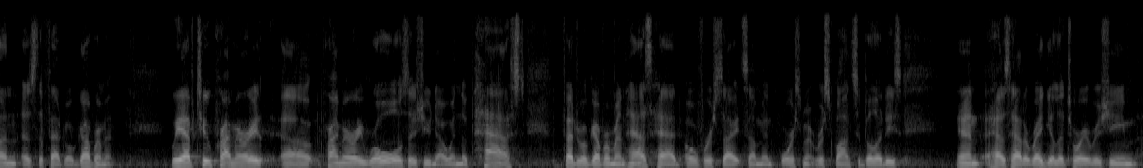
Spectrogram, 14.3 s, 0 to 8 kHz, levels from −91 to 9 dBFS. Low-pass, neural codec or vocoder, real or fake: 7.2 kHz; none; real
